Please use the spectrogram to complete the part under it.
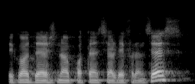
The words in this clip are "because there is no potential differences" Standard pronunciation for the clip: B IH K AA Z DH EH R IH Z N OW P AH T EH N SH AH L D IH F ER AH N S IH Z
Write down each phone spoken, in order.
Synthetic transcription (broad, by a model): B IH K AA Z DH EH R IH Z N OW P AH T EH N S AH L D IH F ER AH N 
